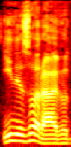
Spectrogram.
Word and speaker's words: inexorável: A capciosa letra X, em inexorável, deve ser pronunciada como Z e não como CS ou CZ.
